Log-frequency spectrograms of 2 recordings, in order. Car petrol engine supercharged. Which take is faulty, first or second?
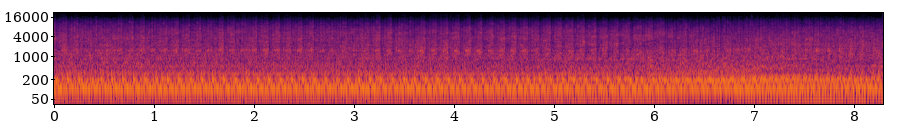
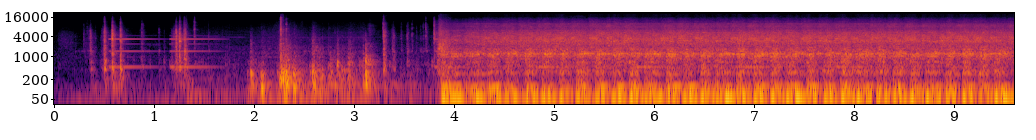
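second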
